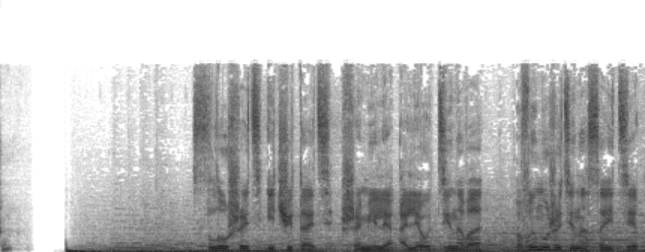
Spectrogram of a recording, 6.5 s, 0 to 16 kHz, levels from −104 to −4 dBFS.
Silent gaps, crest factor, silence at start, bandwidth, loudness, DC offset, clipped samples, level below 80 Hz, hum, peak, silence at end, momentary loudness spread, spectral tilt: 0.33-0.54 s; 14 dB; 0 s; 12.5 kHz; -23 LUFS; under 0.1%; under 0.1%; -32 dBFS; none; -8 dBFS; 0 s; 11 LU; -4.5 dB/octave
